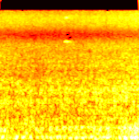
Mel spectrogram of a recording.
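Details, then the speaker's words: Stand fan after new shaft and bushing fitted, previously humming loudly and not spinning: low, even hum with a soft airy rumble on speed two, no scraping or knocking; fan runs normally. "Yun number one guys oh. So wala ng ingay. Hindi na siya lumalaga'."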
